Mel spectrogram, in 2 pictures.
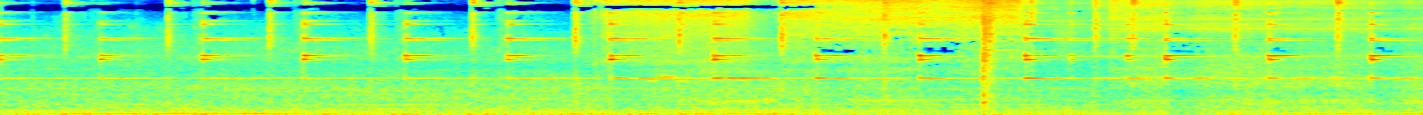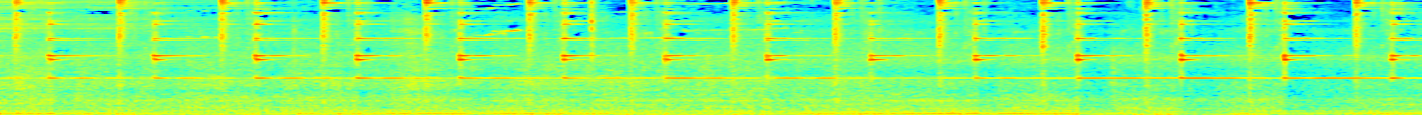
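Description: Caltrain diesel passenger train with bilevel gallery cars rolling slowly past, a steady low engine hum under it, while a bell dings evenly about twice a second. A faint high squeal comes in between about six and ten seconds in, with a sharp click near its end.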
